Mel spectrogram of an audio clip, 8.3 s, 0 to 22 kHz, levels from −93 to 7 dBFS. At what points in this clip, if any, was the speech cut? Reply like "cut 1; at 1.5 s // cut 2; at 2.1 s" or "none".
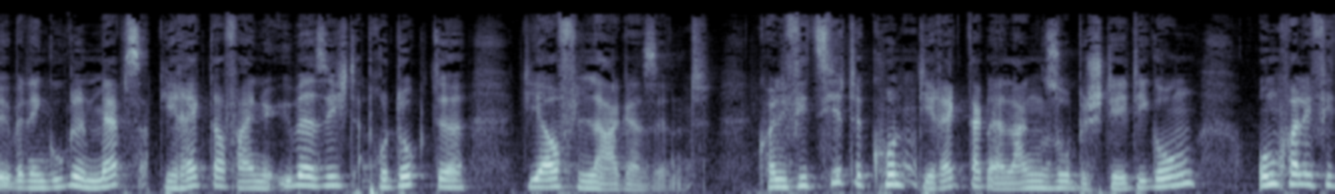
cut 1; at 0.9 s // cut 2; at 2.3 s // cut 3; at 5.7 s // cut 4; at 6.2 s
